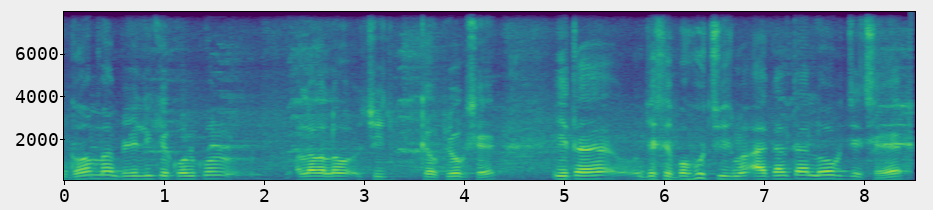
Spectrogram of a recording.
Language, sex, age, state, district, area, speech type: Maithili, male, 45-60, Bihar, Supaul, rural, spontaneous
